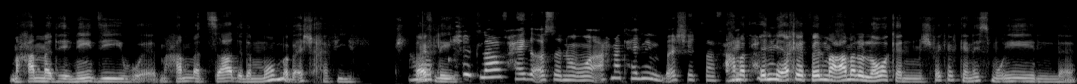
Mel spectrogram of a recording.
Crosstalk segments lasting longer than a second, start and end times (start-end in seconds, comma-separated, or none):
none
